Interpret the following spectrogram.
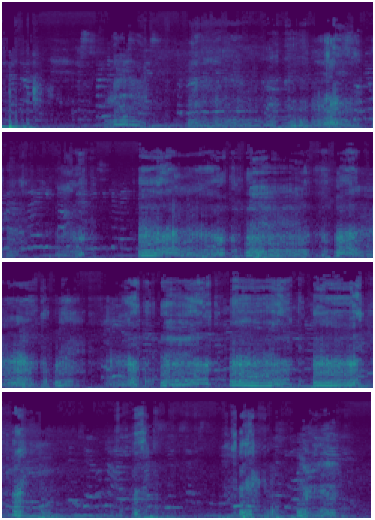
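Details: Cocker Spaniel. A Cocker Spaniel growls in deep, rough rumbles that swell and break off in uneven bursts, the sound of a dog fighting. People talk over parts of it.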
